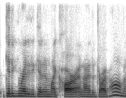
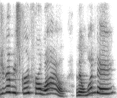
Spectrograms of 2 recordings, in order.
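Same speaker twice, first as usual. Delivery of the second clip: friend's blunt verdict; 12 semitones higher, faster than usual. Retold or imitated. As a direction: ham up the friend's blunt answer, pitched up. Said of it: "He goes".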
